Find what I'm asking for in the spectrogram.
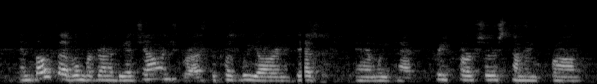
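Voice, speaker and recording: Amid noticeable background noise, a woman with an American accent talks at a fairly quick pace, her medium-pitched voice keeping a fairly even intonation. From US Southeast (Chattanooga, Tennessee). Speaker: city environmental official, panelist. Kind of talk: panel discussion. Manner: hesitant, repeats words.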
